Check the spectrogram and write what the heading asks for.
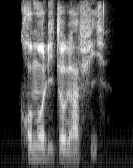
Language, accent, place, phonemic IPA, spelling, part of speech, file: French, France, Lyon, /kʁɔ.mɔ.li.tɔ.ɡʁa.fi/, chromolithographie, noun, LL-Q150 (fra)-chromolithographie.wav
- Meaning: chromolithography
